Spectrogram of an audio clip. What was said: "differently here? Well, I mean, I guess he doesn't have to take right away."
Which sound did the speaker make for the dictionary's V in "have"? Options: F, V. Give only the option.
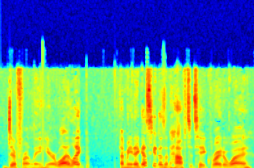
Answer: F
